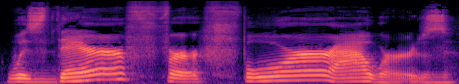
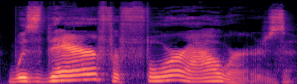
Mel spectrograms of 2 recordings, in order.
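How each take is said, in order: First: The phrase is spoken slowly and carefully. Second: The phrase is spoken at a moderate speed. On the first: "I'll do it slowly the first time" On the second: "Little faster"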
